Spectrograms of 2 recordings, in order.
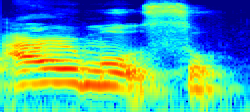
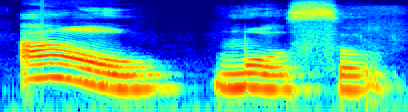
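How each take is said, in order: First: A country accent with an R sound replacing L. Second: Standard pronunciation with the L sound kept. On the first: The speaker calls it wrong. "Se eu fosse o Chico Bento, eu falaria almoço" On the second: The speaker calls it right. "o certo seria L"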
